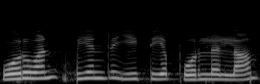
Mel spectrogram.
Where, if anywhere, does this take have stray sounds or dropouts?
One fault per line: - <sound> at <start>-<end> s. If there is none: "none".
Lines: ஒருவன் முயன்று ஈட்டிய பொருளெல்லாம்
- dropout at 0.7-0.8 s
